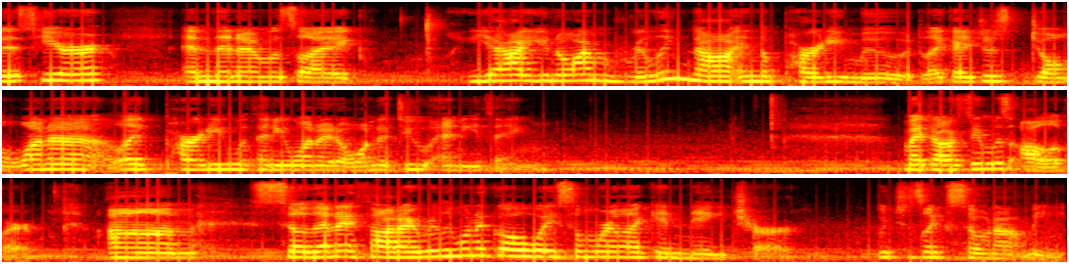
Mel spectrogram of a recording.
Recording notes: This is from a TikTok Live so I apologize for some of the mumbling while I read your comments. Sorry for the feedback on the sound!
